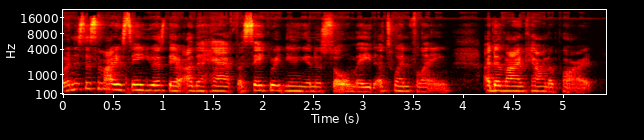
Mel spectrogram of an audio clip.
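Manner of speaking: normal talking voice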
